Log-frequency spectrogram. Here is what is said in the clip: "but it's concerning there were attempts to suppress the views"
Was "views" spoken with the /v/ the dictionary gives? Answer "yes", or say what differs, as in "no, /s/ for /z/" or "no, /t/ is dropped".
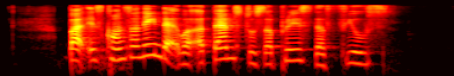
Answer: no, /f/ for /v/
